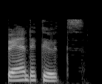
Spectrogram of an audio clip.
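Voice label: "bandicoots", British English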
